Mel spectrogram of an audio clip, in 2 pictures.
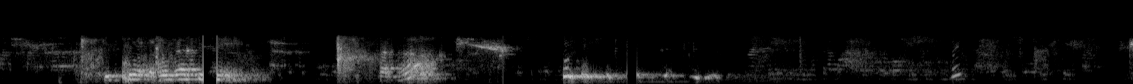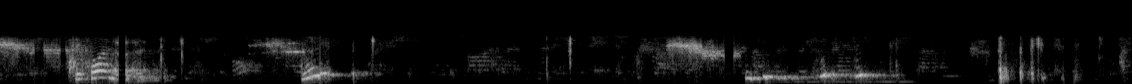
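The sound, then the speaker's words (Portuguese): A cat meows over and over, loud and insistent, some calls stretching into drawn-out wailing cries, with brief pauses between the bursts. “Então, gatinho, vai. Passa pra aqui.”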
